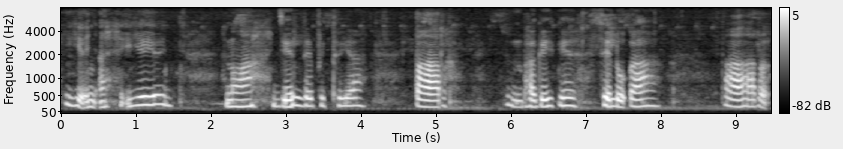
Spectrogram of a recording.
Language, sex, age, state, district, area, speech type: Santali, female, 30-45, West Bengal, Bankura, rural, spontaneous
